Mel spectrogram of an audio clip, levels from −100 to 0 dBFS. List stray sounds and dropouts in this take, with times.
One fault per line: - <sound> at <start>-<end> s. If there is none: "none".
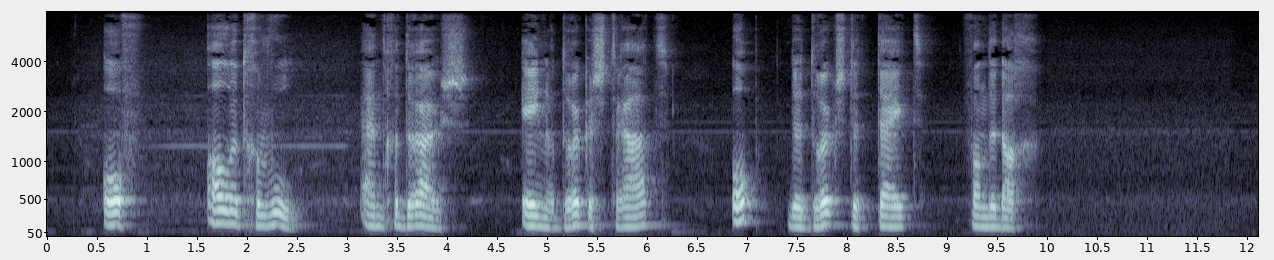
none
